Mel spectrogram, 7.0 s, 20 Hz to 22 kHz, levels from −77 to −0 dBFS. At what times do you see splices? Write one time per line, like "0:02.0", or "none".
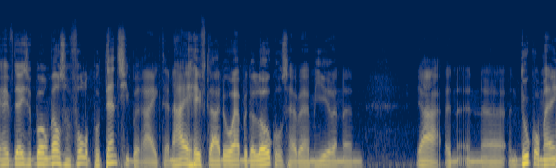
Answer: none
